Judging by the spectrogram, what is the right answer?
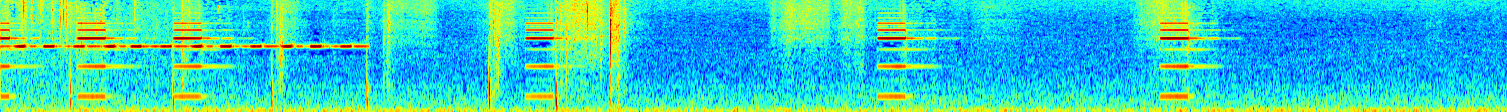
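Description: Medical heart monitor beeping, the beeps slowing from about two a second to one every two or three seconds: a failing heartbeat in a dying patient. A thin steady high tone under the first beeps stops a few seconds in, and a few sharp clicks fall around the same time.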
